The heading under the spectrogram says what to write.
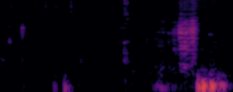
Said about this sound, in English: Do you want me to chew it as well? Just chew all of them in my mouth?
